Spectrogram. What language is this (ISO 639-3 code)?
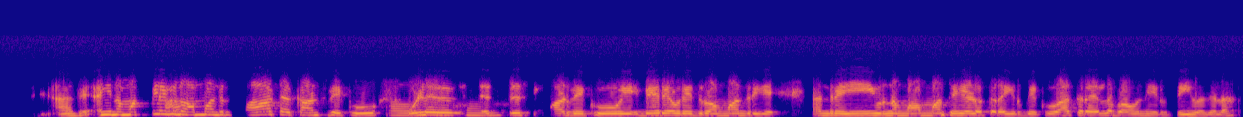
kan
